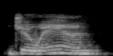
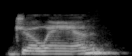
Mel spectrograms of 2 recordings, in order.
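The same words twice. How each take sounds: First: The name is said firmly, falling at the end. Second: The name is said questioningly, rising at the end.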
